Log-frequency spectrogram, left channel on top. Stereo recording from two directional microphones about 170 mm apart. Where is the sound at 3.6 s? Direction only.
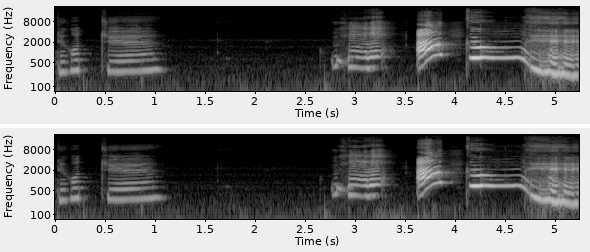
Centre (ahead or behind).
